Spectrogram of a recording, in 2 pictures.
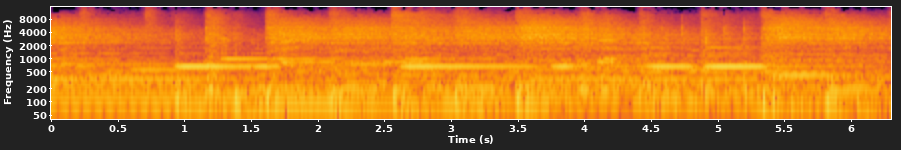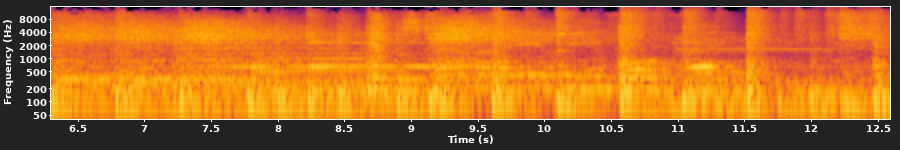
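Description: Rock band playing live: two electric guitars, keyboards and a drum kit, with held melody notes over a steady beat.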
